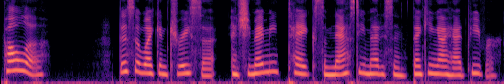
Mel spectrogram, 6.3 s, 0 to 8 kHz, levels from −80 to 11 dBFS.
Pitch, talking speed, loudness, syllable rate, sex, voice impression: 260 Hz, 150 wpm, -18 LUFS, 5.6 syllables/s, female, feminine, slightly young, tensed, bright, clear, slightly nasal, cute, friendly, slightly sweet, lively, kind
